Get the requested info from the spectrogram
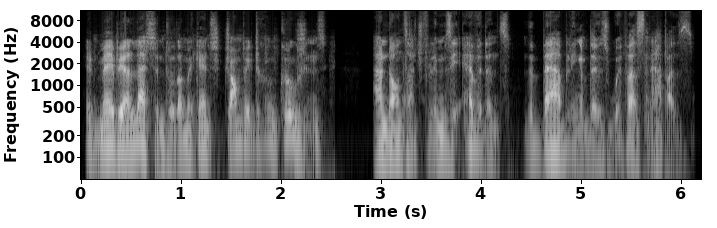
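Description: A man's voice: on the low side, very animated, brisk, vocal fry, bright, forceful tone, breathy edge, dry recording, studio quality, voice pushed up, exaggerated voice. A man voicing an arrogant, indignant upper-class baronet in an audiobook, with a blustering, sneering and haughty manner. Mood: haughty, vindictive outrage. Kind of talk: audiobook character dialogue.

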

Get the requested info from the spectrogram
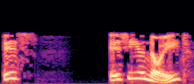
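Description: A man voicing an anxious, dutiful young woman soldier who squeaks, quavers and snaps. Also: very animated, brisk, breathy edge, no room sound, narrow, tinny audio. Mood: horrified.

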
